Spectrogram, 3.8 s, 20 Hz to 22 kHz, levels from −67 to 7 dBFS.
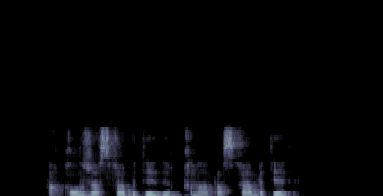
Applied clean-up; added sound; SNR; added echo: neural mask model RNNoise.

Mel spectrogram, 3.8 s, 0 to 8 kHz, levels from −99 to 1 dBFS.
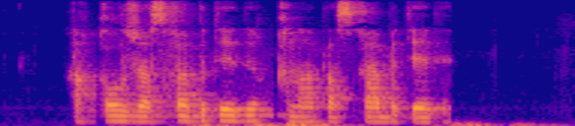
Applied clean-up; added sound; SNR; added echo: none; Chewing, mastication; 14 dB; none.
